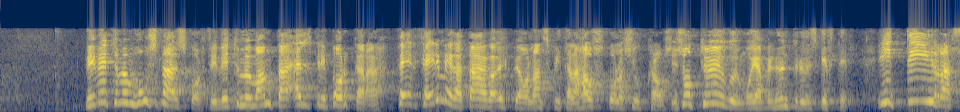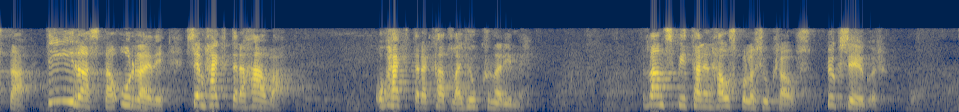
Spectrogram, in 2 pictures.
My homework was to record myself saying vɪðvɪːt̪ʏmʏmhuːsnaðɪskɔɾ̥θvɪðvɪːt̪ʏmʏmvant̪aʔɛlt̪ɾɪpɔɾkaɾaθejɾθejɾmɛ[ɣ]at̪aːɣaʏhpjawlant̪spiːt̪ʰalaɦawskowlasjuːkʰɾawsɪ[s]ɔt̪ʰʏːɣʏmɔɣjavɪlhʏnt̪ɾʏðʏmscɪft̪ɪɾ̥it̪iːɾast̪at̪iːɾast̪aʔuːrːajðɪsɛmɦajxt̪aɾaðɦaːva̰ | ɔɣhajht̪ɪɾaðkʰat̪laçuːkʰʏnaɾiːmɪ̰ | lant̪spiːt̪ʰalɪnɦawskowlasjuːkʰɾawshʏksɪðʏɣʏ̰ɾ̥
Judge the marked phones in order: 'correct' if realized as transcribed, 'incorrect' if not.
correct, correct

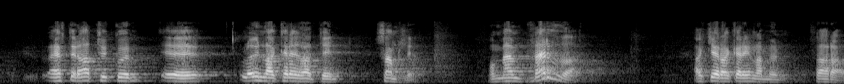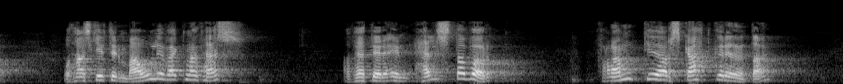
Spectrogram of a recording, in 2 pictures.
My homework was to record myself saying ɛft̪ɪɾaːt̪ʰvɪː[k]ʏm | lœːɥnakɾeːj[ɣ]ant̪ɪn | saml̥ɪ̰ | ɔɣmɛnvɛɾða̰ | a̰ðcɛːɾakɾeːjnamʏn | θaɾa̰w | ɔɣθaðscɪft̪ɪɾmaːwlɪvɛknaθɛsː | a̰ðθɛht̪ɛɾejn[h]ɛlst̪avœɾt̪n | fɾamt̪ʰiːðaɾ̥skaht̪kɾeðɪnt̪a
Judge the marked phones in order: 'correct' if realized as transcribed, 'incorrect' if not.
correct, incorrect: ð, correct

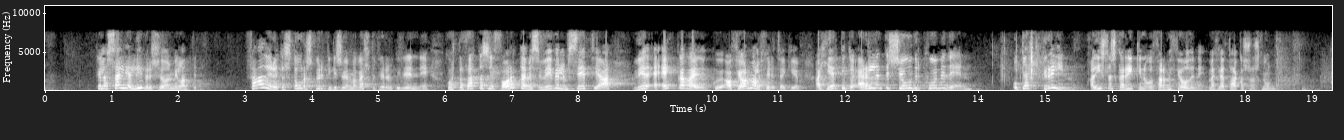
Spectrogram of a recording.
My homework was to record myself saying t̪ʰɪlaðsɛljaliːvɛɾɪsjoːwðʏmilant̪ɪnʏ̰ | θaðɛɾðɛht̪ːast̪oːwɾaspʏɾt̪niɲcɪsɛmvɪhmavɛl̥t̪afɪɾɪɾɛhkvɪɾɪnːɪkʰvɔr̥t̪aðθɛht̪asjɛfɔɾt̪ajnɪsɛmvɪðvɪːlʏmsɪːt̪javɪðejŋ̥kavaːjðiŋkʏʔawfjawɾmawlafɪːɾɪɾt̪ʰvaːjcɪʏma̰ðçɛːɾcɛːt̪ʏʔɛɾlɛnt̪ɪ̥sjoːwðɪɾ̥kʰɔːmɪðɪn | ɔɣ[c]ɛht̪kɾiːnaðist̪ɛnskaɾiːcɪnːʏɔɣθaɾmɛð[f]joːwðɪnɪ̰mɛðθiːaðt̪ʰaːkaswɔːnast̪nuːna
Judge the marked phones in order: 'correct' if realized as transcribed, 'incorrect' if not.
correct, incorrect: θ

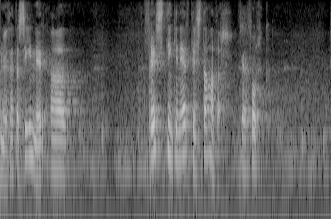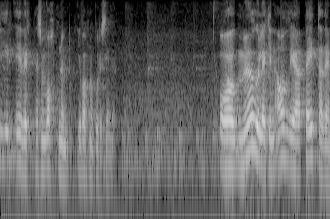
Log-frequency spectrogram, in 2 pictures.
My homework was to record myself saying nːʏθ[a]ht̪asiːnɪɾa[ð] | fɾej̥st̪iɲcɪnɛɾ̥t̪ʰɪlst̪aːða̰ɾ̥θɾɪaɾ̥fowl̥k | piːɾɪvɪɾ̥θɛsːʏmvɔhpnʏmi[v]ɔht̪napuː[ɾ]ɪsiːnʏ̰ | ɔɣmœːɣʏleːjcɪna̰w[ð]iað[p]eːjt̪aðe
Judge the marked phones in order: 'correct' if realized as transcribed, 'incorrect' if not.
incorrect: ɛ, correct, correct, correct, correct, correct

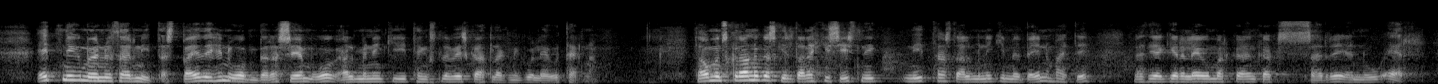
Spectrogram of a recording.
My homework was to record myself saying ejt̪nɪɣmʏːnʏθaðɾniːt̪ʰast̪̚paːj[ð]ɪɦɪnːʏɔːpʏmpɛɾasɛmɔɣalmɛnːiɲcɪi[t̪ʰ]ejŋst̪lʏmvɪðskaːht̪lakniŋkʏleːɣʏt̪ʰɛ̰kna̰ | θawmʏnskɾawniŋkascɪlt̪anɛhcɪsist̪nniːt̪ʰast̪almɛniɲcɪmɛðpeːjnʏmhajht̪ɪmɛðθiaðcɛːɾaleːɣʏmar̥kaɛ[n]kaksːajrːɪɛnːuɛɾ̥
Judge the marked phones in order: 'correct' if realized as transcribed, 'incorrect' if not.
correct, correct, correct

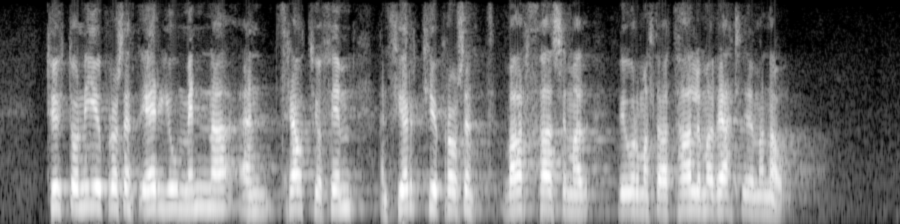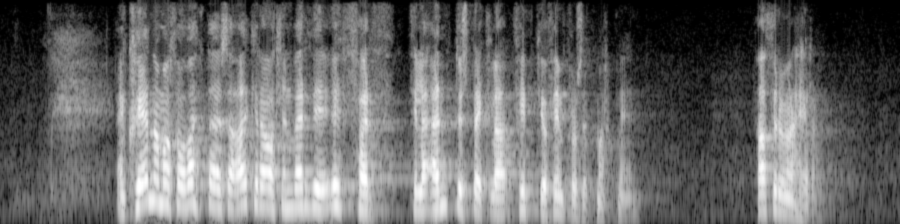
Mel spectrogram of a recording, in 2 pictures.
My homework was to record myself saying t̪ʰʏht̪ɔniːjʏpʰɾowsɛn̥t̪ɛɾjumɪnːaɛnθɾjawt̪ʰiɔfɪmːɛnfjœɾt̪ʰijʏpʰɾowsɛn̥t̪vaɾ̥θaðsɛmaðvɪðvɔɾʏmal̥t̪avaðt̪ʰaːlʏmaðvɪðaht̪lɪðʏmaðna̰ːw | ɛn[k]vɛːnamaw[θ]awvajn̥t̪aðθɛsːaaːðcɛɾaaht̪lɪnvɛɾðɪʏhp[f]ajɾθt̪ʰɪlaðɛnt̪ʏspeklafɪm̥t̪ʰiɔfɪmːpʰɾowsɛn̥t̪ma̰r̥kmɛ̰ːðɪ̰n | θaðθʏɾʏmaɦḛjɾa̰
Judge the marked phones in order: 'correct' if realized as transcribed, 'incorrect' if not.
incorrect: kʰ, correct, correct

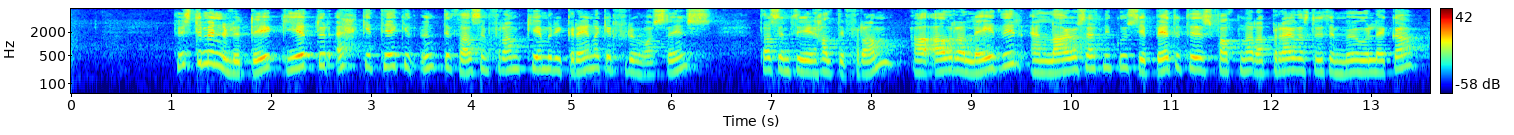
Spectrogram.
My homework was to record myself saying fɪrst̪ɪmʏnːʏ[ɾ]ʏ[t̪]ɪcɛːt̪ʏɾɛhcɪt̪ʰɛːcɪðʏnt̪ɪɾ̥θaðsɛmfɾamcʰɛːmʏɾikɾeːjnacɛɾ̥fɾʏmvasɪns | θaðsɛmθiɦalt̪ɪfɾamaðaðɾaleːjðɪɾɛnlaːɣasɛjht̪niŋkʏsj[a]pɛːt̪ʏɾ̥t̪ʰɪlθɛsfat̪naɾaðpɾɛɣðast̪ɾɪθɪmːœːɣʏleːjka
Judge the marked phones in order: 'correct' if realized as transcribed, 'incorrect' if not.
incorrect: l, correct, incorrect: ɛ

